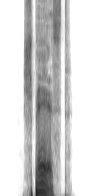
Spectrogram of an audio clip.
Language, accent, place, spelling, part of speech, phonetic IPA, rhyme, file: German, Germany, Berlin, spähst, verb, [ʃpɛːst], -ɛːst, De-spähst.ogg
- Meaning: second-person singular present of spähen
